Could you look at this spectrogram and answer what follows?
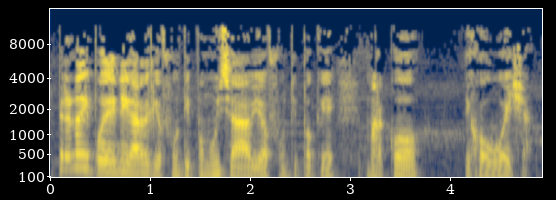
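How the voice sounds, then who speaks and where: A man with a mid-range voice and a Rioplatense Spanish accent speaks at a normal speed. He hosts a show, telling a story directly to his audience and frequently posing rhetorical questions.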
